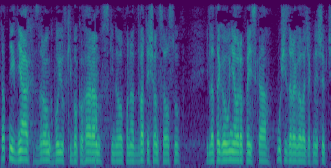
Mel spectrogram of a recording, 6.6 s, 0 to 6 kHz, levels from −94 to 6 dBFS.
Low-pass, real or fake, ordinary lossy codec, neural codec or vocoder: 5.4 kHz; real; none; none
